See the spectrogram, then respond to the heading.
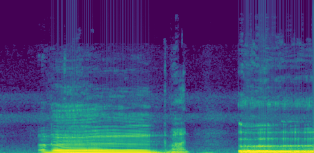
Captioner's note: Keith groaning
